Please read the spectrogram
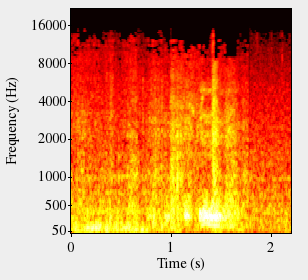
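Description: A bird's short, low cooing call about a second in, with a few faint clicks around it.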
